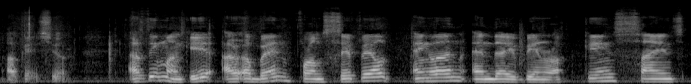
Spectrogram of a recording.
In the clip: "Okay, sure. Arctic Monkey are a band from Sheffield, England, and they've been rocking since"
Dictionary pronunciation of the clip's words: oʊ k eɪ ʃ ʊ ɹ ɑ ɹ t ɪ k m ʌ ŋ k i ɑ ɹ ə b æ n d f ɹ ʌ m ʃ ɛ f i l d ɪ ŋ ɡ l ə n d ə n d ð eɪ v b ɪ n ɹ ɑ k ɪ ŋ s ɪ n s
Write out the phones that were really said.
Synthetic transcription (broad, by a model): oʊ k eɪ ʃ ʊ ɹ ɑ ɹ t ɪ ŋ m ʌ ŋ k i ɑ ɹ ə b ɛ n f ɹ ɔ m s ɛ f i l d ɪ ŋ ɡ l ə n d ə n d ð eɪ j b ɪ n ɹ ɑ k ɪ ŋ s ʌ n s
